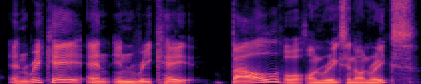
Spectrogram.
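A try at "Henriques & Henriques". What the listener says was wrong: Or Henriques and Henriques. you say Henrique, it sounds like you're saying Henrique Iglesias.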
